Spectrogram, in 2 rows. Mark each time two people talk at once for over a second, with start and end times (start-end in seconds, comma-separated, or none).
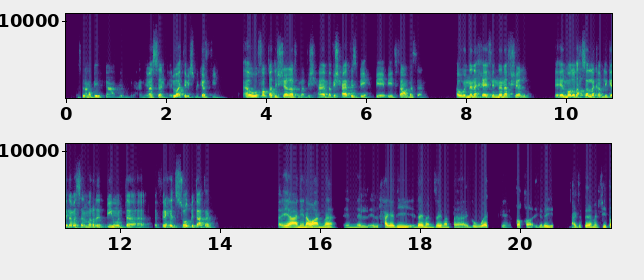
none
